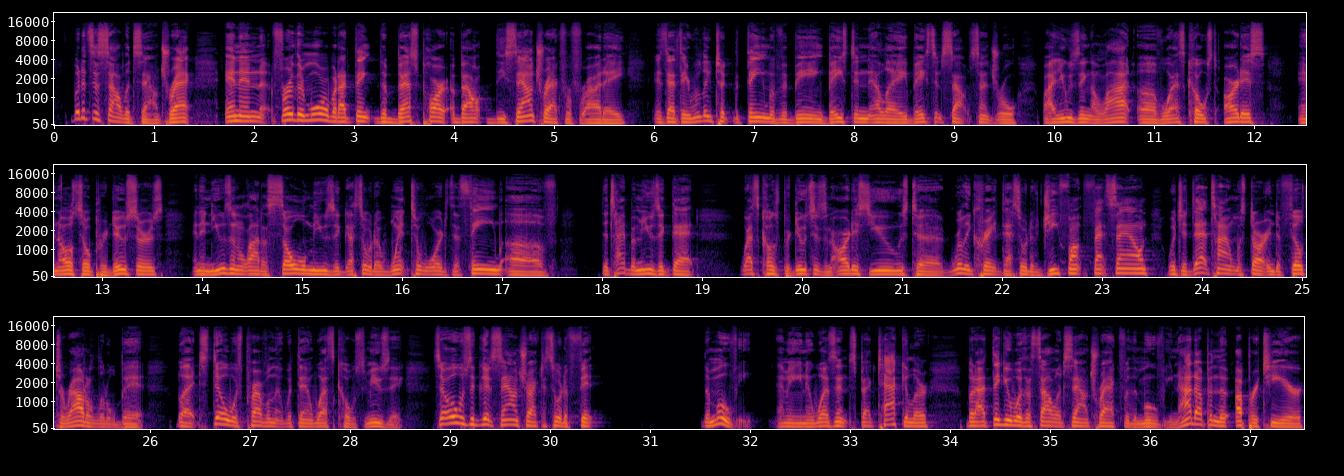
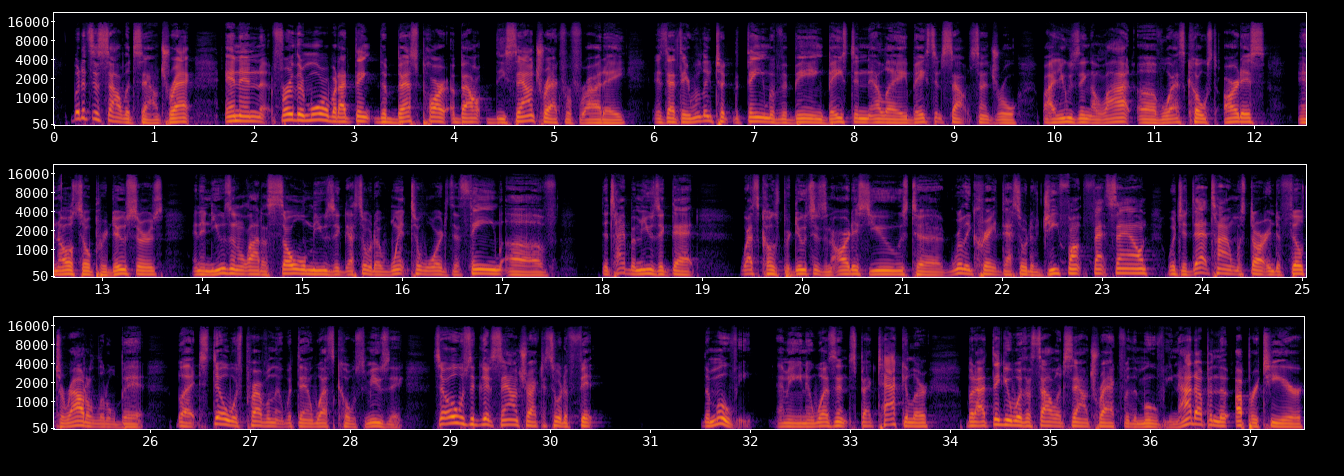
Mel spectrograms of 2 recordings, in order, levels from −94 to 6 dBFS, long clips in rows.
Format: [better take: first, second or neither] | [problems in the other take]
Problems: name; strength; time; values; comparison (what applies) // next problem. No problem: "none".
neither | none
